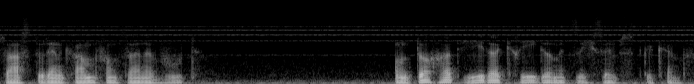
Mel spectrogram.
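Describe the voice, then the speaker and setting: An actor in a radio drama playing a solemn, grandiose old warrior grandfather, with a raspy voice and archaic, ponderous oratory. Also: very deep voice, slow pace, dull audio, slight background noise, heavily acted. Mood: solemn, proclaiming. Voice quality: gravelly, raspy.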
